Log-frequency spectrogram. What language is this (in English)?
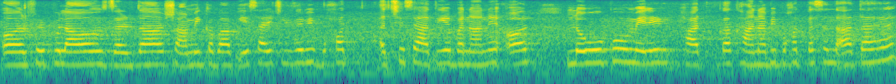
Urdu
